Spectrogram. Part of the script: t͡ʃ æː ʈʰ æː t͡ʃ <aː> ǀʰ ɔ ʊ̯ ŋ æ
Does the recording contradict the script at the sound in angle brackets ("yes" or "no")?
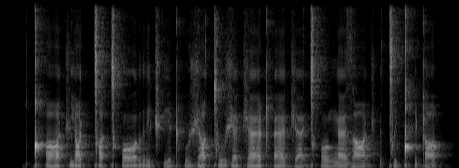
yes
